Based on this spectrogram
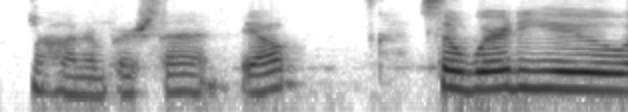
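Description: Flat and monotone in intonation, a woman speaks with a Californian accent. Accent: Californian American. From Hemet, California. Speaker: podcast host and former photographer. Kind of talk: casual interview chat.

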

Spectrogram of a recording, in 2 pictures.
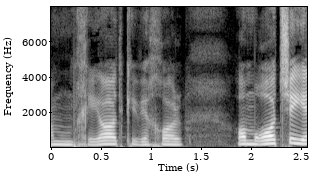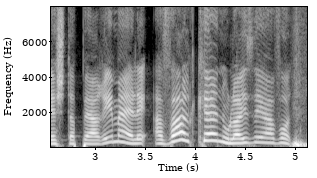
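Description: A woman with a fairly high pitch is heard in a dry, close sound with no echo. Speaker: podcast co-host. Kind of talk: casual chat.

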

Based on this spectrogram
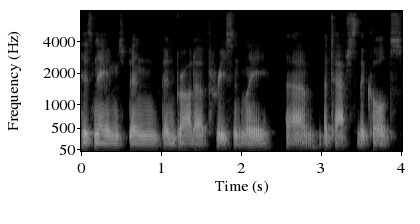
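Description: Speaking at a fairly slow pace, a man talks in a Midwestern American accent. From Indiana (Indianapolis). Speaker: sports podcast host. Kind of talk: solo sports analysis podcast. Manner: hesitant, many fillers.

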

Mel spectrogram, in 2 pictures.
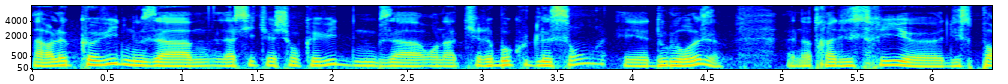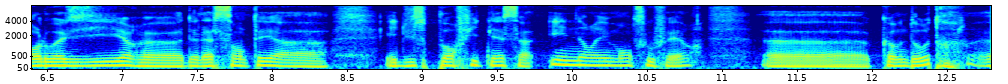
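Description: A man with a dark, mellow tone, medium pitch and ordinary pitch variation at a fairly slow pace, in a very clean recording with a silent background. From Brittany, France (Lorient). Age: 50s. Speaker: fitness school founder. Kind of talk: interview. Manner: halting, repeats words.

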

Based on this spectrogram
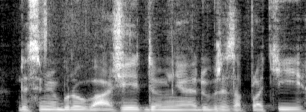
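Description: Speaking at a very slow pace, a man uses a monotone, flat intonation at a fairly low pitch. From Czechia, Vyškov (South Moravia). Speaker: MMA fighter and soldier. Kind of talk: casual interview.

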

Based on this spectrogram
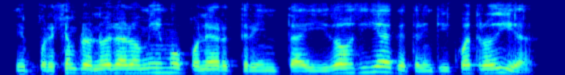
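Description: Against a quiet background, a man with a fairly high voice speaks at a fairly slow pace. His intonation is lively. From Tucumán, Argentina. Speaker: small investor. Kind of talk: casual chat. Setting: video call.

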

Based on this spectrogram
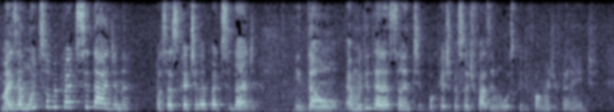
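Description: Over noticeable background noise, a woman speaks at a very fast pace and a high pitch, with lively intonation. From Amazonas, Brazil. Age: 20s. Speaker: singer. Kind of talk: interview.

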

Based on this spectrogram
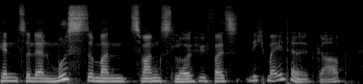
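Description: A man's fairly high-pitched voice, a normal speaking voice, with ordinary pitch variation in a very clean recording against a silent background. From Weserbergland, Lower Saxony. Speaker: podcast host. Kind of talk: casual chat.

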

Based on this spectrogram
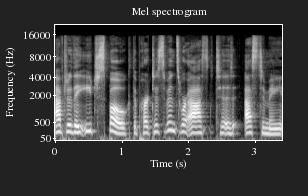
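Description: A woman's bright, sharp voice at medium pitch and a moderate pace. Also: very clean recording, silent background. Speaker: podcast host reading articles. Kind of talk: reading aloud. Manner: self-assured, playful.

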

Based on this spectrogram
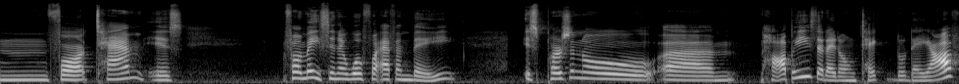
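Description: A woman with a Vietnamese accent speaks at a very slow pace, her tone bright and sharp and her intonation lively. The recording is very clean, with a silent background. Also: fairly high pitch for a woman. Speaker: food and beverage consultant. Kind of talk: podcast interview.

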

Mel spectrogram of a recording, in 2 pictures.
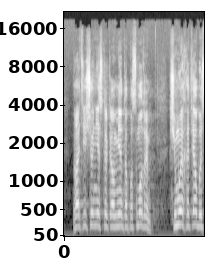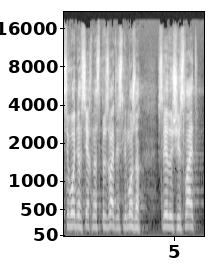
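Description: A man talks very fast in an animated tone with a high pitch. Noticeable background noise runs underneath. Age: 30s. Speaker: preacher. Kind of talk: sermon.

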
